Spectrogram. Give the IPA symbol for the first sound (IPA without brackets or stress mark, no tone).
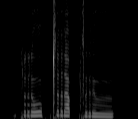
p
